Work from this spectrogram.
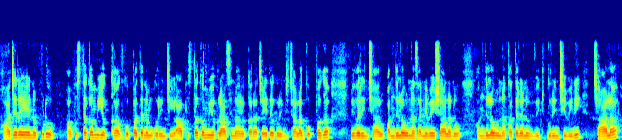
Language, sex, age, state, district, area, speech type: Telugu, female, 30-45, Telangana, Medchal, urban, spontaneous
